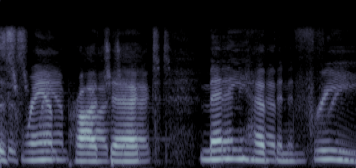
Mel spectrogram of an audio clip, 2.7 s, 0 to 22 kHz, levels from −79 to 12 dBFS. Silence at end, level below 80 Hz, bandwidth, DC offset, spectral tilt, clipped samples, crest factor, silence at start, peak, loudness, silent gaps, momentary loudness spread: 0 s; -74 dBFS; 11.5 kHz; under 0.1%; -5 dB/octave; under 0.1%; 18 dB; 0 s; -6 dBFS; -25 LUFS; none; 8 LU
